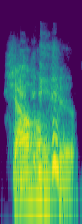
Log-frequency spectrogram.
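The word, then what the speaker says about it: 小红书: The X doesn't make the normal sound you would think. So, No, it's more like an SH sound in Chinese, but you gotta like say the SH and then smile at the same time.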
